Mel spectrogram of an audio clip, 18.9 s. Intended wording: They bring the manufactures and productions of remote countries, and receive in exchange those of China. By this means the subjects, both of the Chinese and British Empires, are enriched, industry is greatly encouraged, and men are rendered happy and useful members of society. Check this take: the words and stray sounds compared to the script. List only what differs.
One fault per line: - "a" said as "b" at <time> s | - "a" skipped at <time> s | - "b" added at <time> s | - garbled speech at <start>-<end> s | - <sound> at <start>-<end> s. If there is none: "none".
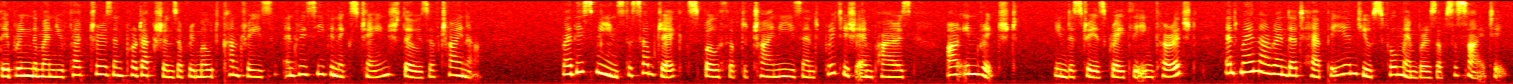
none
